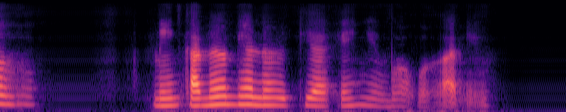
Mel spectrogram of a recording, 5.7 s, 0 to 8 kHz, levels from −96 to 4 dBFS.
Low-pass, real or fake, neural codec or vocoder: 7.2 kHz; fake; codec, 16 kHz, about 1 kbps, DyCAST, with the encoder's durations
